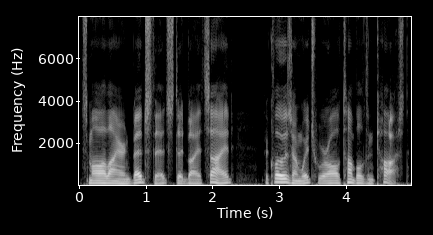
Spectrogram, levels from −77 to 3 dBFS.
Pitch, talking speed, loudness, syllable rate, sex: 115 Hz, 205 wpm, -17 LUFS, 5.2 syllables/s, male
